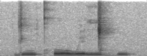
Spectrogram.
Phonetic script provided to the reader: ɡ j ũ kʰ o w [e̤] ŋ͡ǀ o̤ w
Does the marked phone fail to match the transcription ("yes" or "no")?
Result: yes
